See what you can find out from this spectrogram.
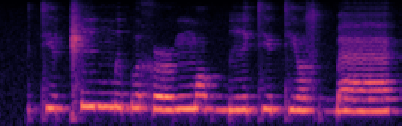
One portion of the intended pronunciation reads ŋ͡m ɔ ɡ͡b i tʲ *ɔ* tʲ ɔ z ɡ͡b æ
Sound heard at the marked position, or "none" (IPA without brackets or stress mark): ʊ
